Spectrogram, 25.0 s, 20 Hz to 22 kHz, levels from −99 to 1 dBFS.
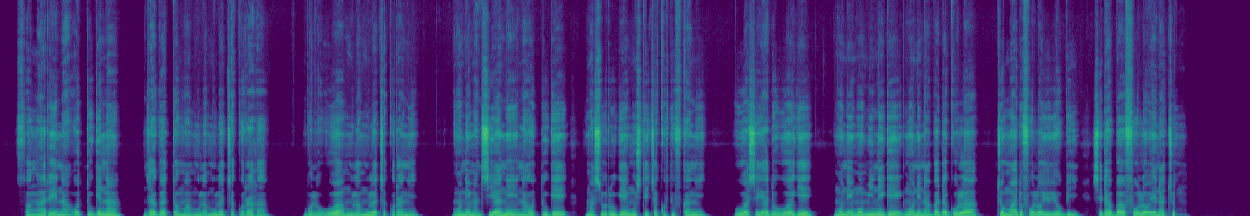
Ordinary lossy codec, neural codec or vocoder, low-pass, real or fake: none; none; none; real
